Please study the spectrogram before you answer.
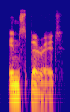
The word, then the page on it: inspirit: British English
